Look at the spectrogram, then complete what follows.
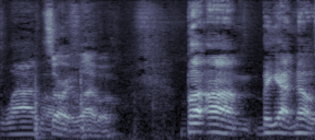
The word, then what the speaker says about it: Labo: It's pronounced Labo.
